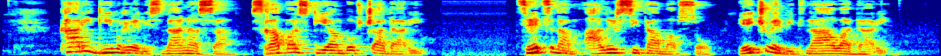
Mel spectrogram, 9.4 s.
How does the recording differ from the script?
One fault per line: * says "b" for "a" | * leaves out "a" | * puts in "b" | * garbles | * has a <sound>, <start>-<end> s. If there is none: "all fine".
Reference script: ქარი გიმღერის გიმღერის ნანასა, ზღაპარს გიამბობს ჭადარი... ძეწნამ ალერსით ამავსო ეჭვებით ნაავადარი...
* leaves out "გიმღერის"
